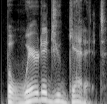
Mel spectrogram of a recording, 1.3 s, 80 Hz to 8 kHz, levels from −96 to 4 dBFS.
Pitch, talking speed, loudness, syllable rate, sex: 115 Hz, 265 wpm, -15 LUFS, 5.9 syllables/s, male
